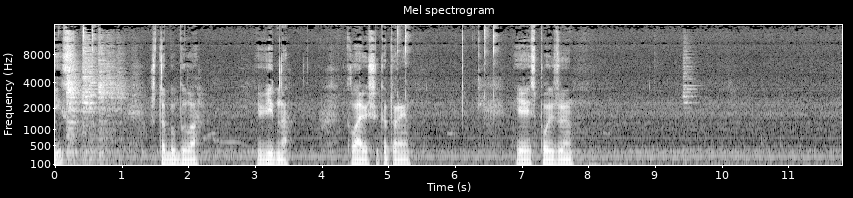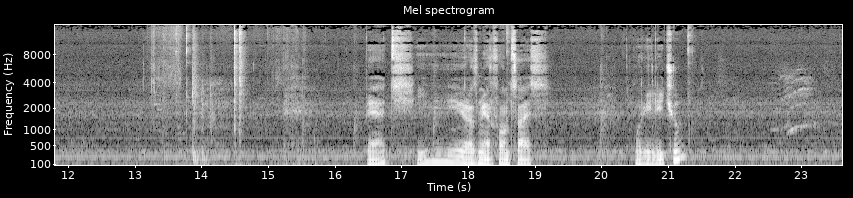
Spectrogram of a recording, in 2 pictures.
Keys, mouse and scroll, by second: 4.6-5.9 drag, 13.1-23.2 drag, 23.4-23.6 drag.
